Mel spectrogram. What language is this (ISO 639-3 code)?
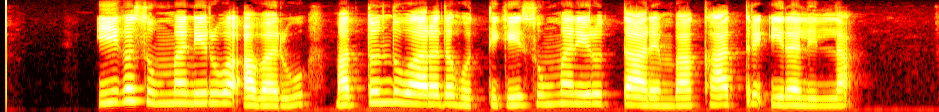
kan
